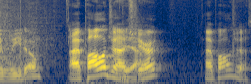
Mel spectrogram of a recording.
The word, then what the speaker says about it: Leto: leto jared leto so i guess it's officially lito i apologize jared i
